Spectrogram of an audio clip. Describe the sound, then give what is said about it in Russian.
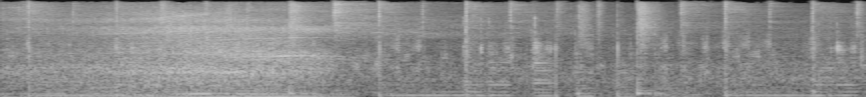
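A bus drives through a forest with a low, rumbling engine hum. The hum is louder for the first two seconds, then settles to a quieter drone with scattered rattles and knocks. “Автобус едет через лес.”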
